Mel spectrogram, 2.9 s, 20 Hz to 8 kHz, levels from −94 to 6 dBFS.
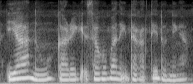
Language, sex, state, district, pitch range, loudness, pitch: Garo, female, Meghalaya, West Garo Hills, 190-225 Hz, -14 LUFS, 210 Hz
